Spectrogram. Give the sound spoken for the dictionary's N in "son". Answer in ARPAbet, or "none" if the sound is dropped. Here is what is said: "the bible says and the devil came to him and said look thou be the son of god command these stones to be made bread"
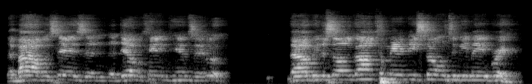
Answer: none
